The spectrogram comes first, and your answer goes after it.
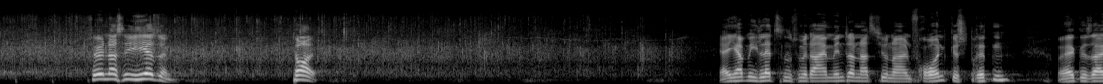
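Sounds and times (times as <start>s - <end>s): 
audience applause: 0.0s - 7.2s
speech: 0.9s - 1.8s, 2.9s - 3.3s, 7.2s - 11.0s.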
